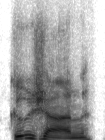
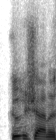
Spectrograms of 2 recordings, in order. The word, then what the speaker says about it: Gougeon: Look up 1937 Guggen Streamliner. Guggen is spelled G-O-U-G-E-O-N Streamliner. – Say it one more time, and then we got to go. Say it one more time. – 1937, Guggen Streamliner.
